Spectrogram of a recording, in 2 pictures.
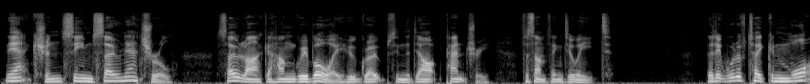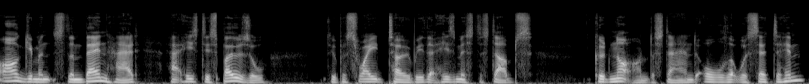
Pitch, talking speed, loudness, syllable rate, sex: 120 Hz, 180 wpm, -18 LUFS, 5.2 syllables/s, male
